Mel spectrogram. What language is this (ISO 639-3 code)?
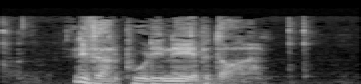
hun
